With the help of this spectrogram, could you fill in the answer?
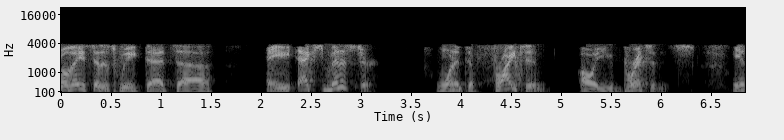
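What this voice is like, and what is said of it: Usual voice. Nothing is said of it.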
